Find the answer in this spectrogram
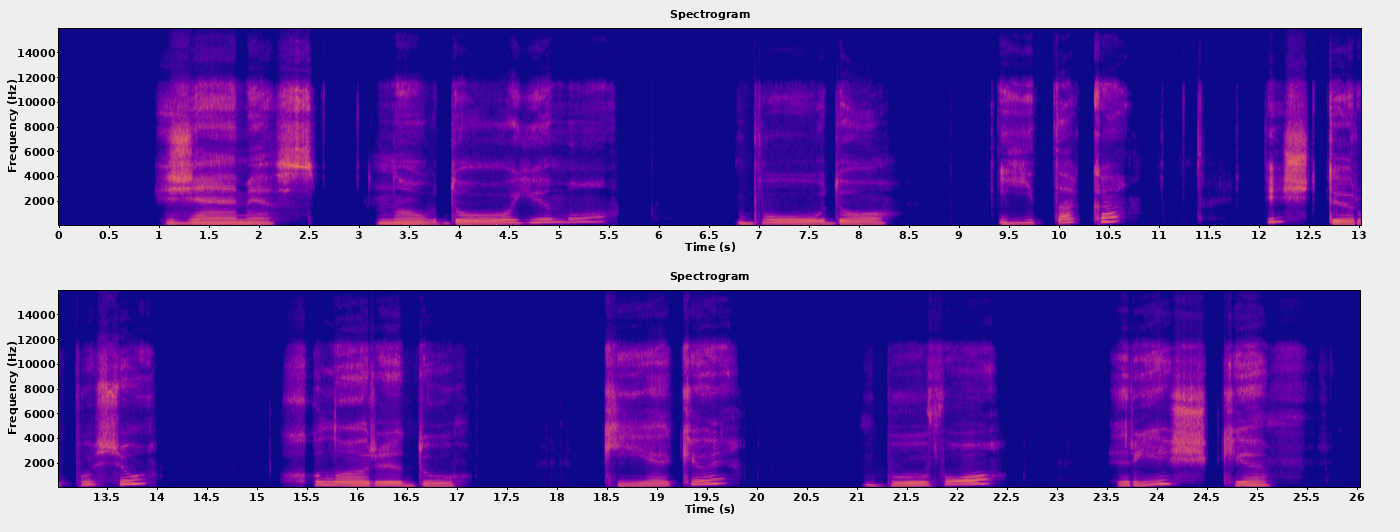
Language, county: Lithuanian, Šiauliai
